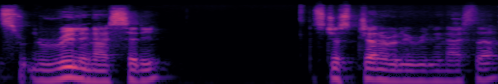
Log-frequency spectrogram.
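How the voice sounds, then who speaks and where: On a very clean recording with a silent background, a man with a German accent speaks at a fairly low pitch in a monotone, flat intonation. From southwest Germany. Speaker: streamer building Lego. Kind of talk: casual chat. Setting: live stream. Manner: halting.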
